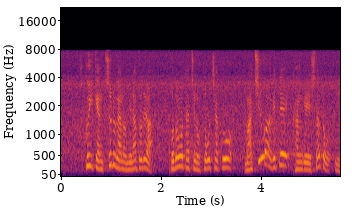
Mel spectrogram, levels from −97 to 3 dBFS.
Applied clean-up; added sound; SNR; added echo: none; Water; 12 dB; none.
